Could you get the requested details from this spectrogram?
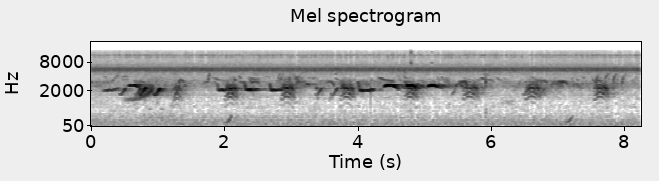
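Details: Common bulbul at an African watering hole, recorded by a live wildlife camera on 13 March 2018; lively chattering phrases of slurred, warbling notes in quick bursts, over a steady high-pitched insect drone.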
